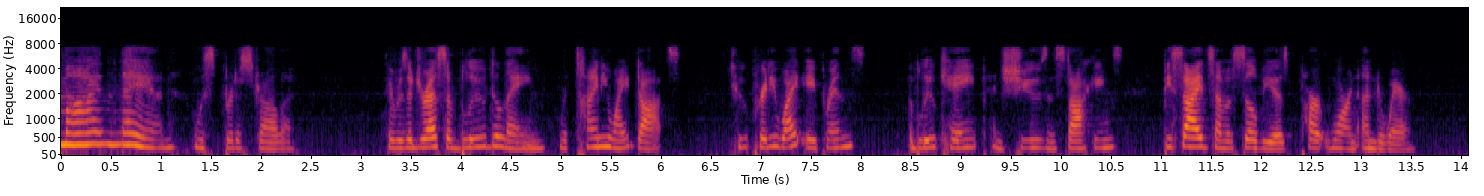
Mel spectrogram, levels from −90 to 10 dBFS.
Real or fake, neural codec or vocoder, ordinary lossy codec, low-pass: real; none; Opus, 64 kbps; 7.2 kHz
